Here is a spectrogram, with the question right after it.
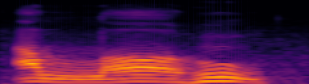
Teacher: Karena sebelumnya fathah, maka dibaca tafkhim.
